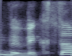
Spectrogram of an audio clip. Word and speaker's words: विविक्तः: विविक्त विविक्तः विविक पहले का साउंड हां आधे क का साउंड है पहले और फिर त का साउंड है विविक और फिर विसर्ग का वृत्त से आवाज है ह की साउंड विविक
